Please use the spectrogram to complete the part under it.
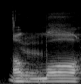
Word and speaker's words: Allah: Allah. Yes. Okay. وما الله. Okay. من دون الله فيسبوا. Again, the word Allah is pronounced heavy.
